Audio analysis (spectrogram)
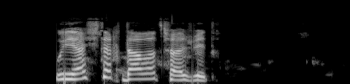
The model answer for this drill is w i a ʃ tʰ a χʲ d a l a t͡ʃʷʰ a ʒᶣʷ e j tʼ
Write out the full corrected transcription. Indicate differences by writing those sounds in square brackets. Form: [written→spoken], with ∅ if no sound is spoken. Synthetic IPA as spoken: w i a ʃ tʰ a χʲ d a l a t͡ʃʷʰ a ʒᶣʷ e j tʼ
